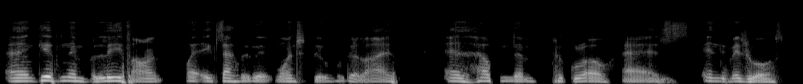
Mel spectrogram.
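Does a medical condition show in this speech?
Yes: cerebral palsy; from birth, poor hand use.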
